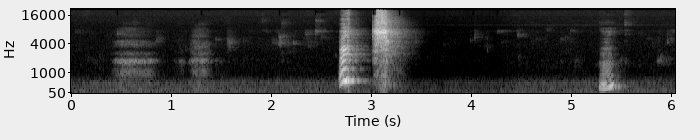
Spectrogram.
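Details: Soft in-breaths, then a loud two-part sneeze from the cat's owner (possibly a deliberately faked sneeze), followed by a short scolding cry from the cat, who reacts this way to every sneeze but not to coughs.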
